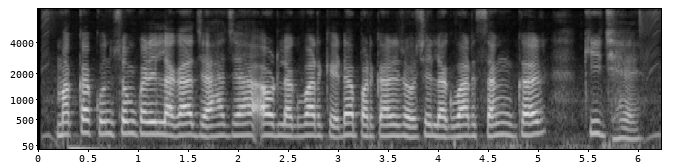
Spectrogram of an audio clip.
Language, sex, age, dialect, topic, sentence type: Magahi, female, 25-30, Northeastern/Surjapuri, agriculture, question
